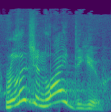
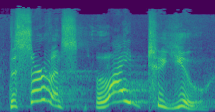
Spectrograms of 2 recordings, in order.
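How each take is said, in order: First: Said in the usual way. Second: "lied" leaned on, slow and deliberate; slow emphatic repeat. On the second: Shown as a demonstration. Preacher to Mephibosheth, slow with "lied" stressed. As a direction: drag out every word, lean on "lied".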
